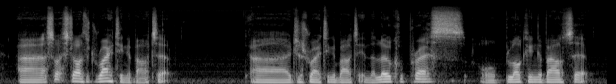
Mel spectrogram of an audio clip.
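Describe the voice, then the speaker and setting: A man with an East Midlands accent, fairly low in pitch, with fairly even intonation and a fairly quick pace. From England, Mansfield, Nottinghamshire. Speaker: Anglican priest. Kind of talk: interview conversation.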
